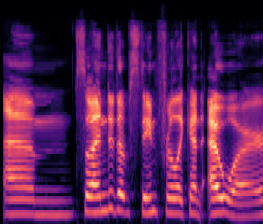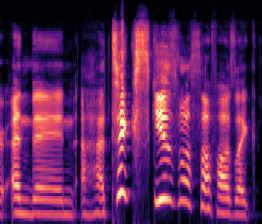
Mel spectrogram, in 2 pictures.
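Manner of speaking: usual speaking voice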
